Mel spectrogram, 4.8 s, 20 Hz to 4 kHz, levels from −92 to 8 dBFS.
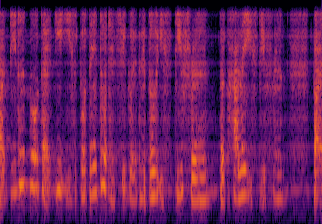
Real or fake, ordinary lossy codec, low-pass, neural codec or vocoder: fake; none; 3.6 kHz; vocoder, 22.05 kHz, 80 mel bands, HiFi-GAN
